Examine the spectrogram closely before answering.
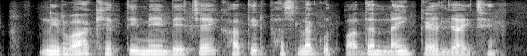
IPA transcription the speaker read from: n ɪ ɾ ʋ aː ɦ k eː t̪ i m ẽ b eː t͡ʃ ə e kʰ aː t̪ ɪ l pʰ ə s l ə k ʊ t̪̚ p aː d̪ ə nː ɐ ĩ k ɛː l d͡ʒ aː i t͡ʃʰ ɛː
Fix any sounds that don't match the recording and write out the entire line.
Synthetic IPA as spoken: n ɪ ɾ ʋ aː ɦ kʰ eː t̪ i m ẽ b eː t͡ʃ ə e kʰ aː t̪ ɪ ɾ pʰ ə s l ə k ʊ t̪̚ p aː d̪ ə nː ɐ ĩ k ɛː l d͡ʒ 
